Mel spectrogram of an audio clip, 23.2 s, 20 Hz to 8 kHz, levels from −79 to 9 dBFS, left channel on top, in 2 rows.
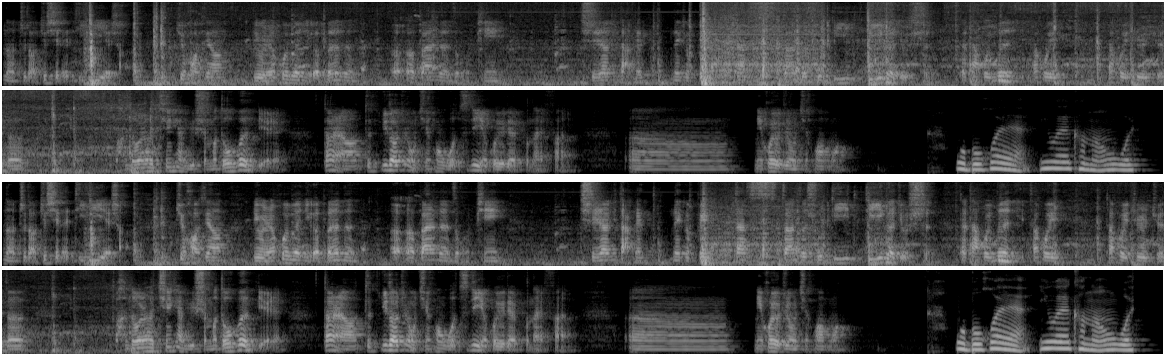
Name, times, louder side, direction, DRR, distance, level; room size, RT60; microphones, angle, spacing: voice 1, 0.0-3.6 3.9-5.2 5.7-12.1 12.7-18.9 19.1-20.1, right 3 dB, 50° right, 1.2 m, -30 dB
sound 1, 0.7-13.2, left 5 dB, 35° left, 0.4 m, -34 dB
voice 2, 20.9-22.9, right 4 dB, 90° right, 0.5 m, -26 dB
11.0 x 5.3 x 6.6 m
head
